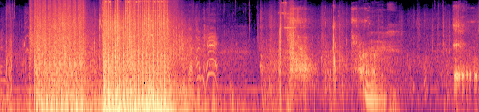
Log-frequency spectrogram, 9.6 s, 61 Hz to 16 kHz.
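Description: Gunfire erupts in Warzone 2.0 DMZ on PC, a dense burst of rapid automatic shots ringing out loud and close, followed by scattered sharper cracks and movement sounds, with a voice heard briefly.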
